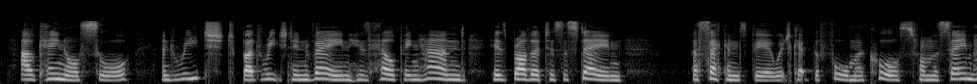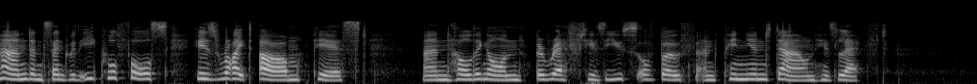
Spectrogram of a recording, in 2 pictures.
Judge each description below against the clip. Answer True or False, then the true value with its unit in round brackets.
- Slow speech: False (150 wpm)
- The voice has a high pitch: True (220 Hz)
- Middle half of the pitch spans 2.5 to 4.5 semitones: True (2.8 semitones)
